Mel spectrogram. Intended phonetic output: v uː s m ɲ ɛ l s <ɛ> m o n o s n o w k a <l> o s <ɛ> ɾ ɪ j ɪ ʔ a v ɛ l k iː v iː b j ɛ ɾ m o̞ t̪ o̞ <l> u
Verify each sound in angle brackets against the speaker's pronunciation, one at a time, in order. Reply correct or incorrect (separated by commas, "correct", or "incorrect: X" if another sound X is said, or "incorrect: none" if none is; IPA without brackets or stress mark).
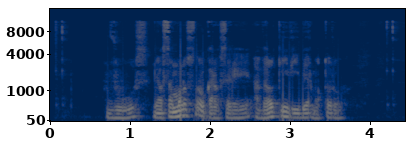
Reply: incorrect: a, incorrect: ɾ, correct, incorrect: ɾ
